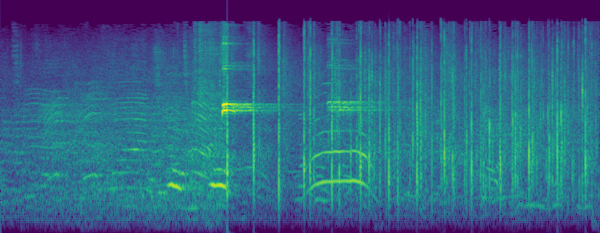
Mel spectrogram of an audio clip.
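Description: Gym crowd shouting at the end of a wrestling match. About two seconds in a high whistle blows twice, briefly, over a long yell, and then scattered clapping begins.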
